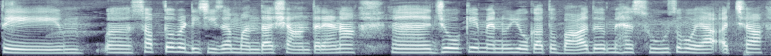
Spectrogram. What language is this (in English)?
Punjabi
